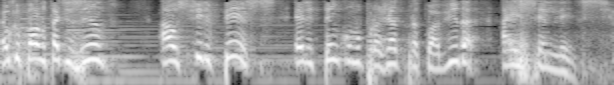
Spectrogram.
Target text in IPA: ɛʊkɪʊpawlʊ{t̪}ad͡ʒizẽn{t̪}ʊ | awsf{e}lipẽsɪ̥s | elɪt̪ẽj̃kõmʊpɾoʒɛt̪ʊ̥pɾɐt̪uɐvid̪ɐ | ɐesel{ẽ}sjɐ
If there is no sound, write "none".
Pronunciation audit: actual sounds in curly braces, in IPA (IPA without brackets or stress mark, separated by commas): t̪, d̪, i, ẽ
